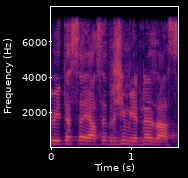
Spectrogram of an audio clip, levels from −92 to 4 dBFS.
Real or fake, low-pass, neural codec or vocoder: real; 7.2 kHz; none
